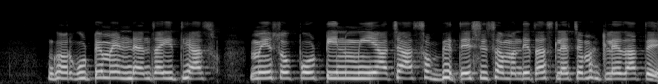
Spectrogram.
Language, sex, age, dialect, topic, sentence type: Marathi, male, 18-24, Standard Marathi, agriculture, statement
